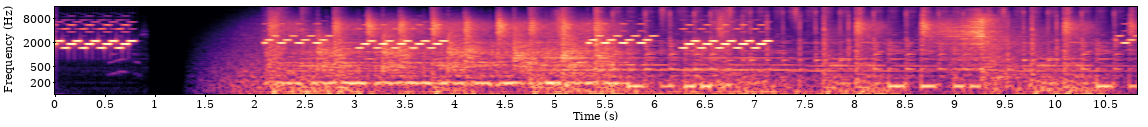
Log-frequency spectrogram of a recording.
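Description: A telephone rings with repeated bright electronic trills over a loud, dense dramatic music bed in a Hindi TV serial scene.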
